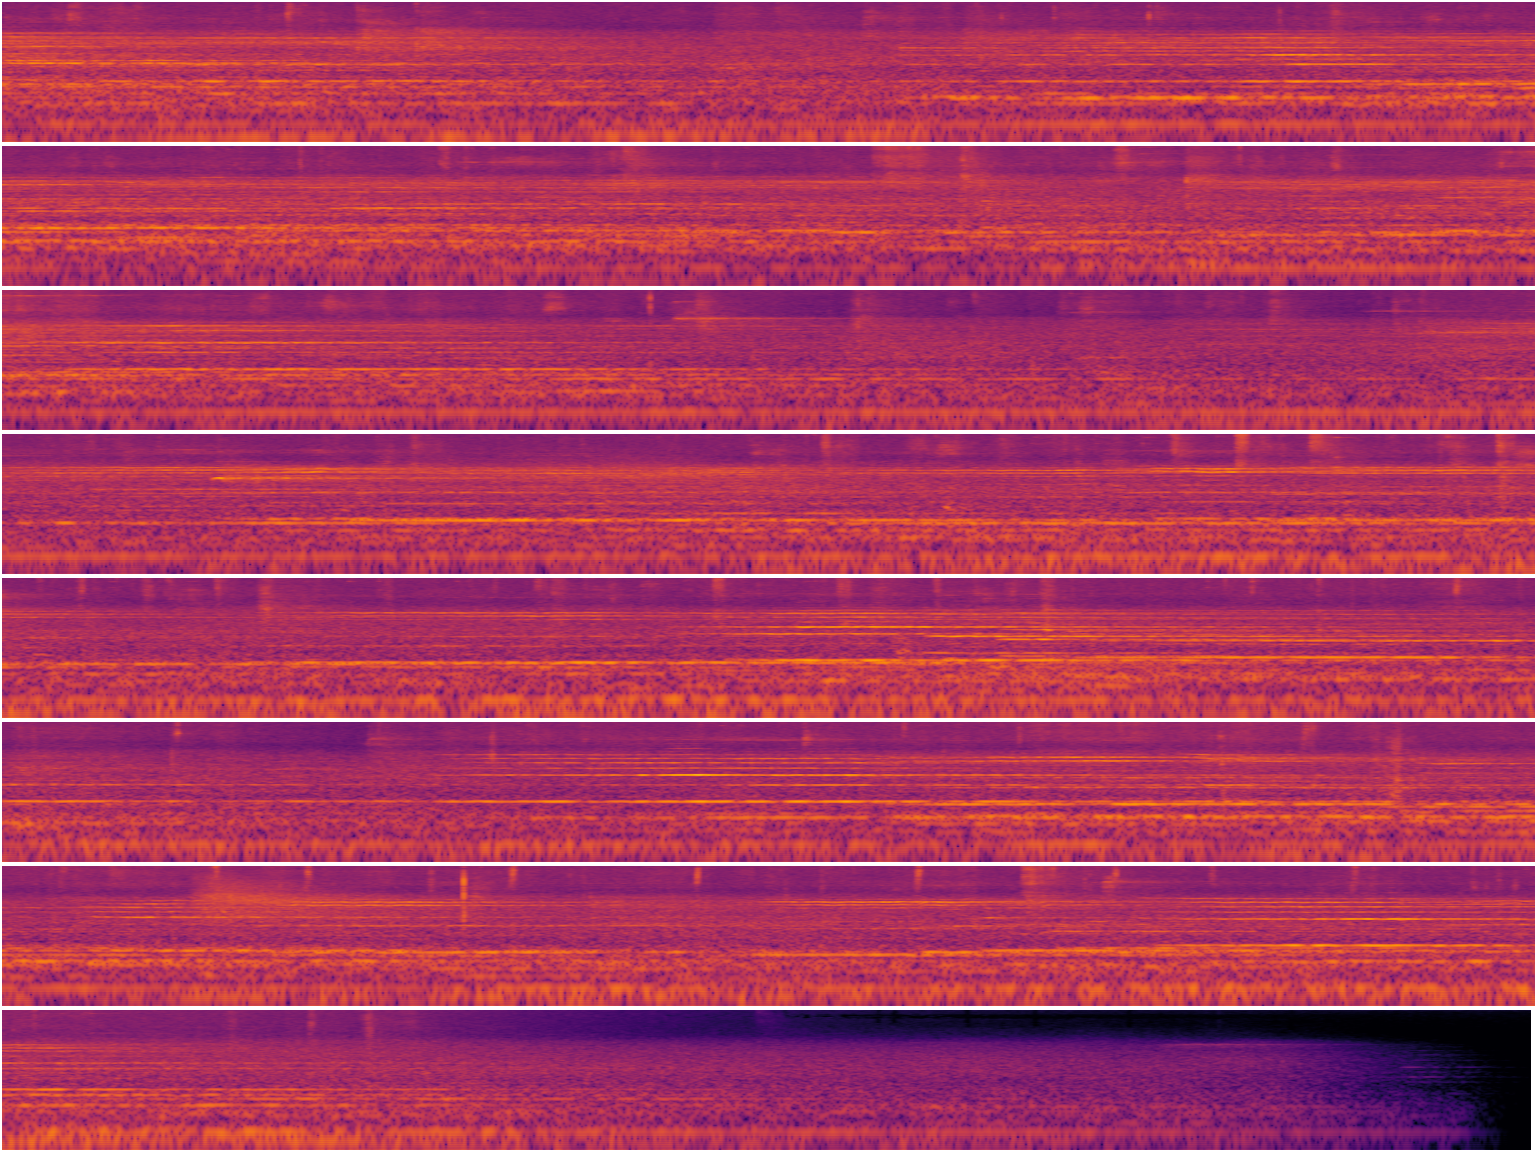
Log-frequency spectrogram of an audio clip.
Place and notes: Ville Nouvelle, Tunis, Tunesien - tunis, cathedral, de st vincent de paul
Inside the Church hall. The sound of a choir recording that is being play backed inside and echoes inside the cathedral. At the end the traffic noise from outside slowly creeps into the hall again.
international city scapes - social ambiences and topographic field recordings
